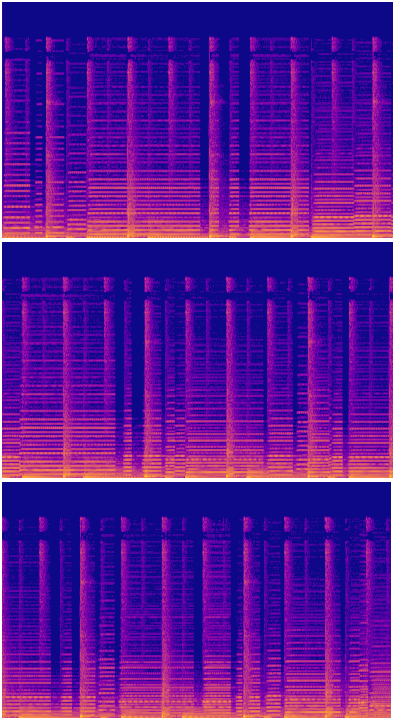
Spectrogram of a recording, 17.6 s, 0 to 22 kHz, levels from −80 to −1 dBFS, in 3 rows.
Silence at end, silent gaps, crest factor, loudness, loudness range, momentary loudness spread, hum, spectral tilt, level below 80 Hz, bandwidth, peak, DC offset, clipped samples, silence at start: 0 s; none; 20 dB; -22 LUFS; 2 LU; 5 LU; none; -5.5 dB/octave; -30 dBFS; 19 kHz; -2 dBFS; under 0.1%; under 0.1%; 0 s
